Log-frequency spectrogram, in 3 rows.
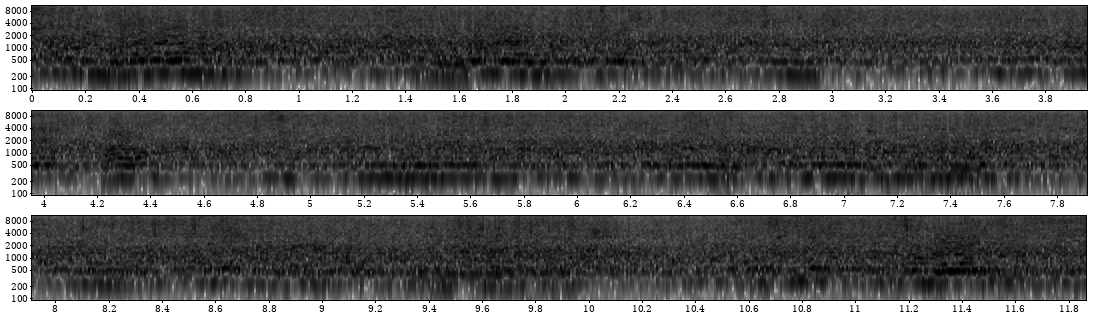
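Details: A crowd of bees takes a big orientation flight on 24 March 2024 in the first sun after a chilly stretch. A constant, layered drone fills the air, with overlapping buzzes weaving slightly in pitch.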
